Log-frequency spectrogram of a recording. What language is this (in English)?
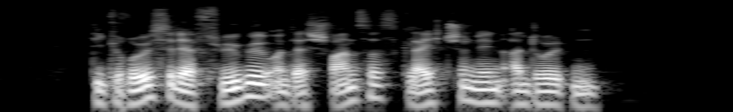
German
